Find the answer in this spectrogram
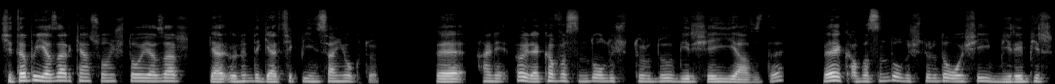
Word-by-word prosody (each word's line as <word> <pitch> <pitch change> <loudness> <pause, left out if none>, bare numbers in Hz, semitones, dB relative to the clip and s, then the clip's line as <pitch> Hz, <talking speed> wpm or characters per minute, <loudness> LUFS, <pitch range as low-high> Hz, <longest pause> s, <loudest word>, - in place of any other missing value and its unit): kitabı 170 +5 +5
yazarken 170 0 +3
sonuçta 155 -1 -4
o 155 - +3
yazar, 150 0 +1 0.2
ge 130 - +3
önünde 135 +3 0
gerçek 130 +2 -2
bir 140 - -5
insan 135 +2 -2
yoktu 140 -1 -6 0.6
ve, 130 0 +6
hani, 140 -3 -5
öyle 140 -7 +3
kafasında 155 -3 -2
oluşturduğu 145 -1 -4
bir 135 0 0
şeyi 130 0 -1
yazdı 120 - -2 0.4
ve 175 +3 +8
kafasında 140 +6 -4
oluşturduğu 150 0 -5
o 140 -1 +2
şeyi 140 -2 -5
bire 130 +1 0
bir, 140 -1 -8
145 Hz, 150 wpm, -23 LUFS, 135-155 Hz, 0.6 s, ve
